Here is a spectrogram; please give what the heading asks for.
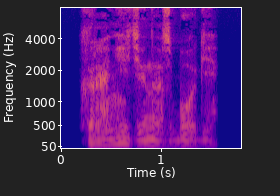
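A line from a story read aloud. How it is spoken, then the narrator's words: Whisper. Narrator (Russian): прошептал Барук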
